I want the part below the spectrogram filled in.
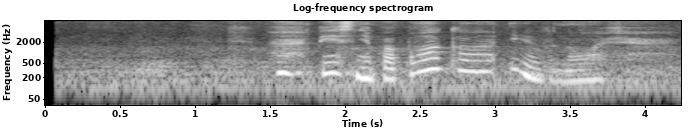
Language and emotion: Russian, sad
